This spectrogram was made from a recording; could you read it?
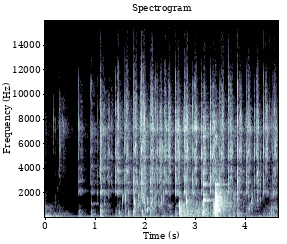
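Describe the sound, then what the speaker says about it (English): Egg yolk being mixed into a kringle dough mixture in a bowl, with soft scraping and clinking of a utensil against the bowl in irregular strokes, one louder knock near the end, close and fairly quiet. "Give that a good mix."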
